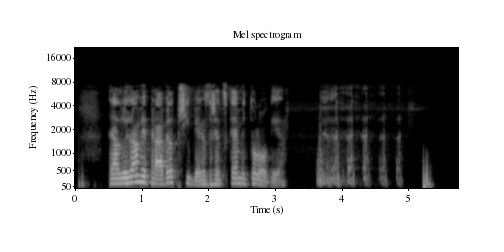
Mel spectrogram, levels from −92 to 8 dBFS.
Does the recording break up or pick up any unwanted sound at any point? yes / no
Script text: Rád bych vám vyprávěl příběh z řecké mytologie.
yes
